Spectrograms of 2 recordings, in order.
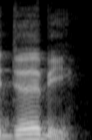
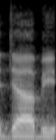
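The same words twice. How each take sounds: First: Derby with an er first vowel; DER-bee pronunciation. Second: Derby with an ah first vowel; DAR-bee pronunciation. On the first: Host showing what others say, Derby said DUR-bee. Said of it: "Some people say Derby". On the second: Host agreeing with co-host, Derby said DAR-bee. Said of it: "I think I say Derby as well". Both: Shown as a demonstration.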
